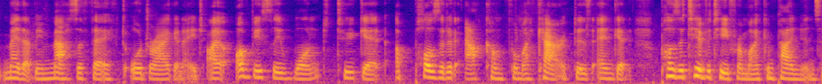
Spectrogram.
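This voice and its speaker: A woman giving casual, reflective game commentary, chatty and rambling as she thinks aloud, repeating and stressing words. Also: low voice. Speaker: host of a gaming playthrough series.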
